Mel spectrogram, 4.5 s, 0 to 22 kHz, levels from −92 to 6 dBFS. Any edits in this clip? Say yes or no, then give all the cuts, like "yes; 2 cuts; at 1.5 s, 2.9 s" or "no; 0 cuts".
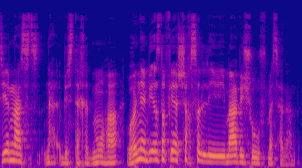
yes; 1 cut; at 1.8 s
